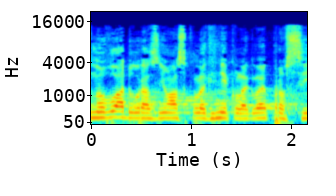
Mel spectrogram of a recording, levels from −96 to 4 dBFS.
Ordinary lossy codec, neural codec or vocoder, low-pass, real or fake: MP3, 64 kbps; codec, 44.1 kHz, 7.8 kbps, Pupu-Codec; 14.4 kHz; fake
